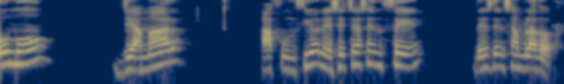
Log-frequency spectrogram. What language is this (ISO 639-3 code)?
spa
